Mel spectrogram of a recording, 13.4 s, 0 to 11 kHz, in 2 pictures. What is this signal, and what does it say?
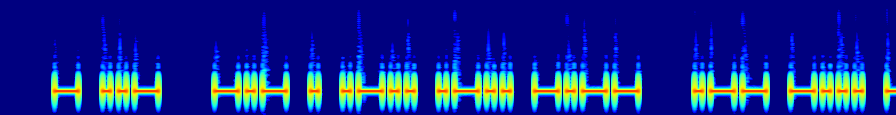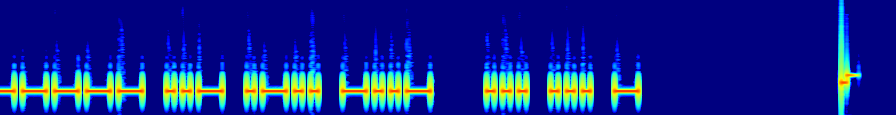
Morse code, heard as a keyed tone, about 20 wpm, 700 Hz. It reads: TU KELLY WB0ULX SST
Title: K1USN SST QSO Practice - 20wpm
